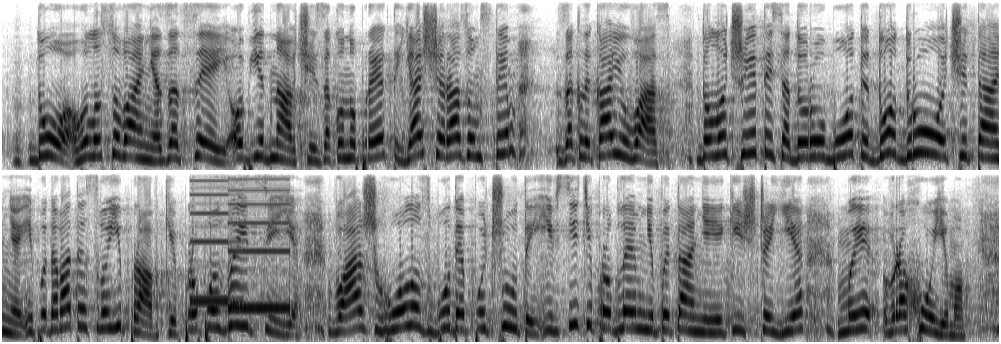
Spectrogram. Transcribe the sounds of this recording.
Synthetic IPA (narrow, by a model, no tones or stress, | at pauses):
d̪ɔɦɔlˠɔsʊʋɑnʲːɐzɐt̪sɛjɔbjid̪nɑwt͡ʃɪjzɐkɔnɔpɾɔɛk̚t̪jaʃt͡ʃɛɾɑzɔmst̪ɪm | zɐklˠɪkɑjʊʋɑs | d̪ɔlˠʊt͡ʃɪt̪ɪsʲɐd̪ɔɾɔbɔt̪ɪd̪ɔd̪ɾuɦɔɦɔt͡ʃɪt̪ɑnʲːɐipɔd̪ɐʋɑt̪ɪsʋɔjipɾɑwkɪpɾɔpɔzɪt͡sʲijiʋɑʃɦɔlˠɔsbud̪ɛpɔt͡ʃut̪ɪiwsʲitʲipɾɔblˠɛmnʲipɪt̪ɑnʲːɐjɐkʲiʃt͡ʃɛjɛmɪʋrɐxujemɔ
